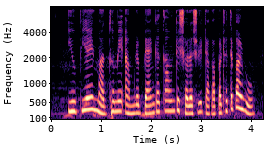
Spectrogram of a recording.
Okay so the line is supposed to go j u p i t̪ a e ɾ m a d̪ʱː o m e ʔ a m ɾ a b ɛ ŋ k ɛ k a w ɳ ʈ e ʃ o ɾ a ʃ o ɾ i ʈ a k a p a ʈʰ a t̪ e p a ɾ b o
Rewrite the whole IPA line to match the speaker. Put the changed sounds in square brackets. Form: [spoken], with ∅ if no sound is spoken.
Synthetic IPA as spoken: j u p i [∅] a e ɾ m a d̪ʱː o m e ʔ a m ɾ a b ɛ ŋ k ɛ k a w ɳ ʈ e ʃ [ɔ] ɾ a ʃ o ɾ i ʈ a k a p a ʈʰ a t̪ e p a ɾ b o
